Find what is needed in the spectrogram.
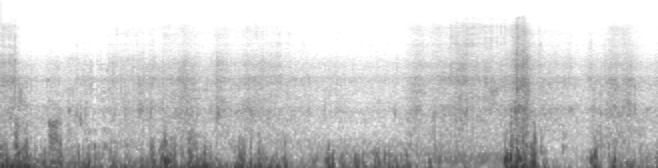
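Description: Wind rumbling on the microphone, mixed with irregular rustles and knocks from wet waterproof clothing and a landing net being handled. A louder surge about five seconds in.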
